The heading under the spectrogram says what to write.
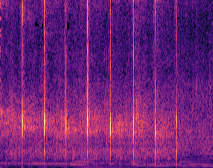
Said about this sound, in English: Let's applaud this day, okay?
